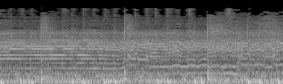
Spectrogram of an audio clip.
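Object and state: Nothing is struck.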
